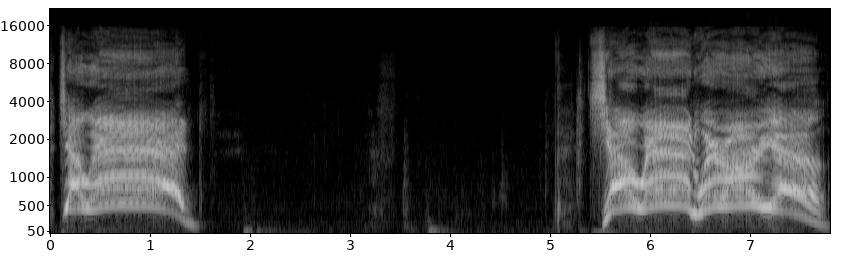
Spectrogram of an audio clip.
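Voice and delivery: very high, loud yell; calling out. Pretend. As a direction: holler for someone lost in another room. Calling out for missing Joanne.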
